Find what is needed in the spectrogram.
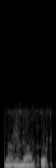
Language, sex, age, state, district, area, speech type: Assamese, male, 18-30, Assam, Majuli, urban, conversation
